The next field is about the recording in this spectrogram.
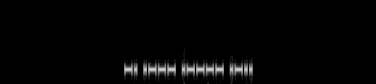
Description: Morse code, heard as a keyed tone, about 45 wpm, 700 Hz. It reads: NJ1L
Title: USA Call Signs - 4 Characters - 50wpm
